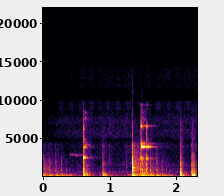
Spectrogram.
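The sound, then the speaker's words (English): Several bright glass clinks ring out as a cold glass of chocolate milk is poured, about six sharp taps spaced unevenly with brief ringing tones. No one speaks. “After pouring a cold glass of chocolate milk for her kids,”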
